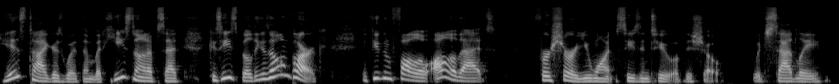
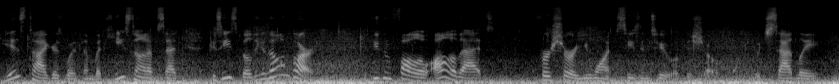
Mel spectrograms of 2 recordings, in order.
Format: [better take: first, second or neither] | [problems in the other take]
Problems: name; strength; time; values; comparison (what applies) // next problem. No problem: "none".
first | wind noise on the microphone; heavy; 9 dB below the speech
